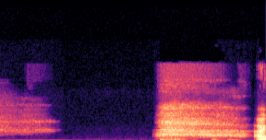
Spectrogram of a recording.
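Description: A man's breathing between phrases: a faint intake of breath, a short pause, then a louder breathy sigh a little after halfway that leads straight into speech.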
